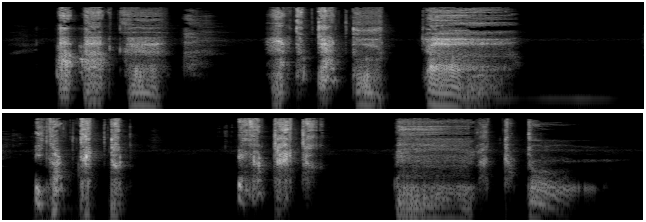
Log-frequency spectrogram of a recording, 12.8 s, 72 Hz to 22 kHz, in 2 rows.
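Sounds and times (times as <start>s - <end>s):
sleeping person making guttural growling and grunting noises: 0.5s - 2.0s, 2.6s - 5.2s, 6.8s - 7.6s, 10.4s - 12.4s.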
